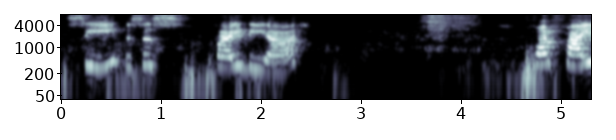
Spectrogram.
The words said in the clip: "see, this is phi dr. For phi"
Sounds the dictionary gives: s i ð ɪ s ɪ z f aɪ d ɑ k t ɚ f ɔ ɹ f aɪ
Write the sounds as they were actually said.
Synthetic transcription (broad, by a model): s i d ɪ s ɪ z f aɪ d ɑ t f ɔ ɹ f aɪ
